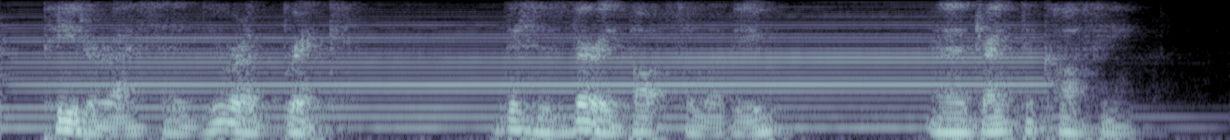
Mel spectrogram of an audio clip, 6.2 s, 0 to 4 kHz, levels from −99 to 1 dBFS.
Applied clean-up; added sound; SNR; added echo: none; Bowed string instrument; 8 dB; reverberation time 0.3 s.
